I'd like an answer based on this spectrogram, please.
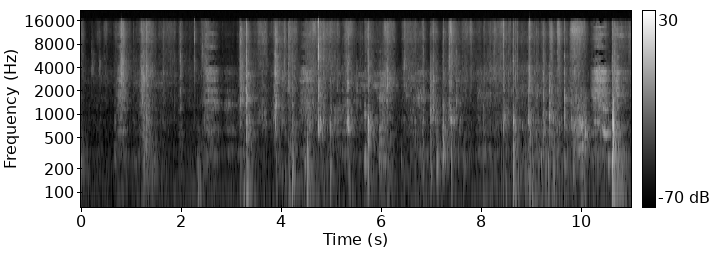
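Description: Cardboard shipping box being opened by hand: its flaps pulled and rustled and the boxed product drawn out, with scattered scrapes, crackles and taps.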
